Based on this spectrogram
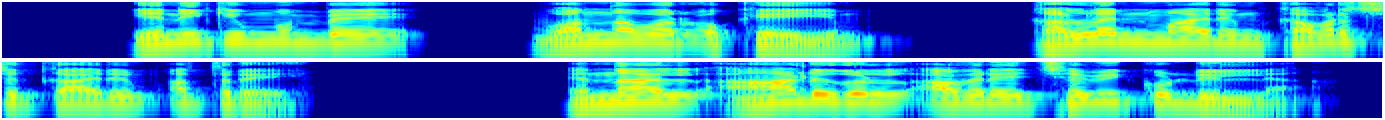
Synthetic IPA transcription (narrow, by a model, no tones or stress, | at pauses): e̞nikʲːumːumbe̞ | ʋɐnːɐʋɐro̞kːe̞jum | kɐɭːɐnmaːɾumkɐʋɐrt͡ɕːɐkːaːɾumɐt̪re̞̰ | e̞nːaːlaːɽuɣɐɭɐ̰ʋɐɾe̞t͡ɕeʋikʲːo̞ɳɖilːɐ̰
